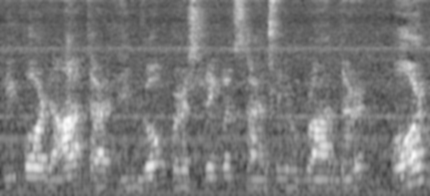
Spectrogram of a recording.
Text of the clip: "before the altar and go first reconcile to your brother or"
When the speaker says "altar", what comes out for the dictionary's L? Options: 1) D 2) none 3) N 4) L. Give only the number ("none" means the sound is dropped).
2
